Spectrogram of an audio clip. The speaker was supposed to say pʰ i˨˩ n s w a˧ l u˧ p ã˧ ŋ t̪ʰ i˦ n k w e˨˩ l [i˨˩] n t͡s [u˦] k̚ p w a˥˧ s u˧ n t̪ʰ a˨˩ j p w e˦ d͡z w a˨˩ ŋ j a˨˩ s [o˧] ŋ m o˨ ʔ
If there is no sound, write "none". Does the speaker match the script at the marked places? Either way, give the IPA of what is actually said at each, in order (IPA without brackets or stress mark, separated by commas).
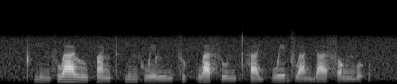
i˨˩, u˦, ɔ˧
